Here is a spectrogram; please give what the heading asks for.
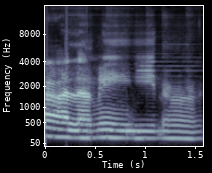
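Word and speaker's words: العالمين: দুলিল্লাহ আলহামদুলিল্লাহি রাব্বিল আলামিন আলামিন আইন উচ্চারণ করুন আলামিন ঠিক আছে আলামিন কোন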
